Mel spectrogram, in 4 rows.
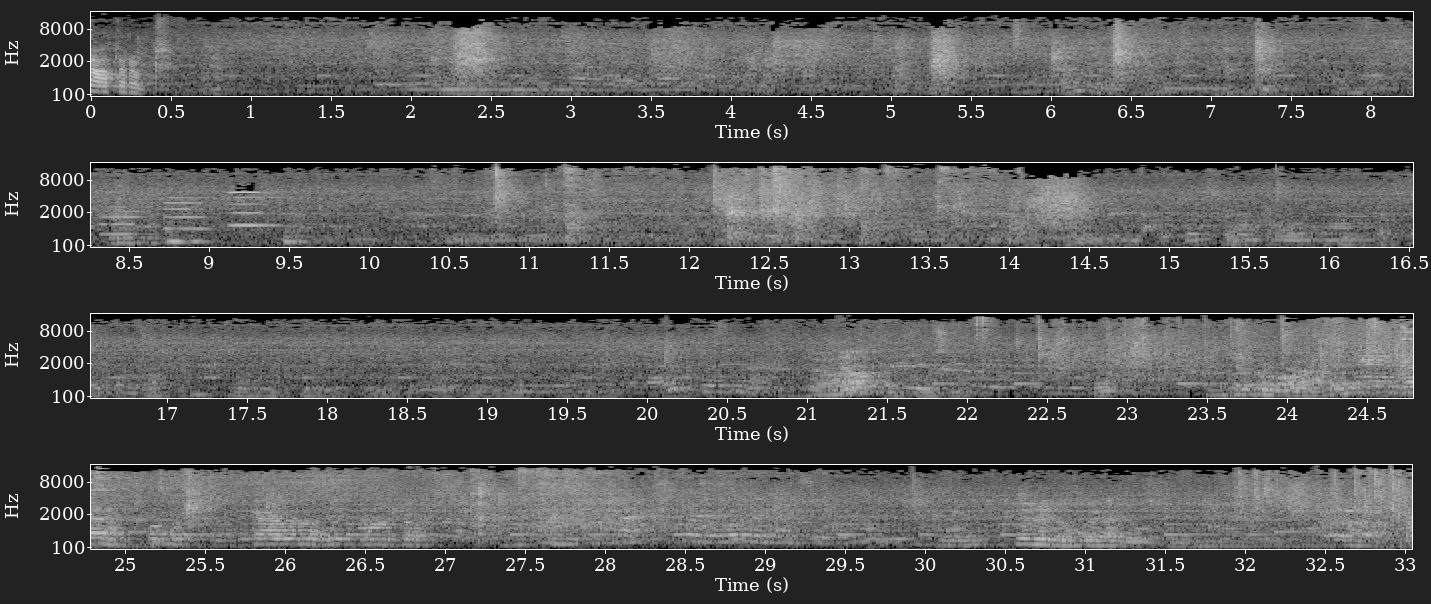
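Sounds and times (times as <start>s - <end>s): background music with held notes: 0.0s - 33.0s
short electronic beeps: 8.3s - 9.8s.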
